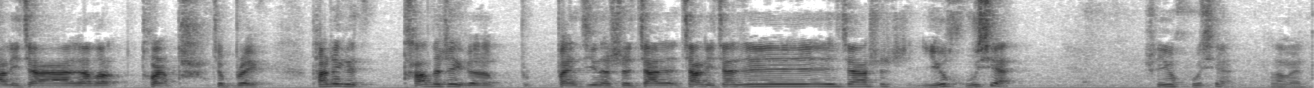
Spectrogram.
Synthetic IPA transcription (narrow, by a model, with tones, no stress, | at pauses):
a˥li˨˩t͡ɕja˥t͡ɕja˥d̪ə˧˩ | t̪ʰu˥ɻa˧˥npʰḁ˨˩t͡ɕjo˥˩ʊpu˧˥le˥˩ɪkʰ | t̪ʰa˥ʈ͡ʂɤ˥˩ɡə˩ | t̪ʰa˥d̪ə˨ʈ͡ʂɤ˥˩ɡə˩ | pa˥nt͡ɕi˥nə˨ʂɻ̩˥˩t͡ɕja˥t͡ɕja˥li˨˩t͡ɕja˥t͡ɕja˥ʂɻ̩˥˩ | i˧˥ɡə˧xu˧˥ɕjɛ˥˩n | ʂɻ̩˥˩i˧˥ɡə˧xu˧˥ɕjɛ˥˩n˧˥na˧˩m˧˥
